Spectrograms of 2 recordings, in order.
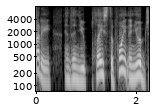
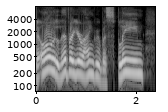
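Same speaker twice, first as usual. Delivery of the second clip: put-on flamboyant voice, higher; 6 semitones higher than usual. Retelling a practitioner palpating a patient: very flamboyant Eric imitation. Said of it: "very, very flamboyant".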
